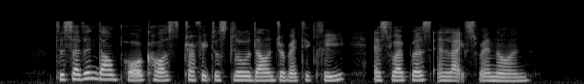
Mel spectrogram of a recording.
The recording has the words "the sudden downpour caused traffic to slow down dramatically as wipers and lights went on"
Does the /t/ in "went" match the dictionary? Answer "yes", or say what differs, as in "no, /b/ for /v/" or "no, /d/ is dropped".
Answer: no, /t/ is dropped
